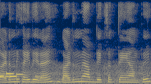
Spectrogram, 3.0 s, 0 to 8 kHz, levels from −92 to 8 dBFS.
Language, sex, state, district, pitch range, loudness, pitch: Hindi, female, Rajasthan, Jaipur, 205-245 Hz, -16 LUFS, 220 Hz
